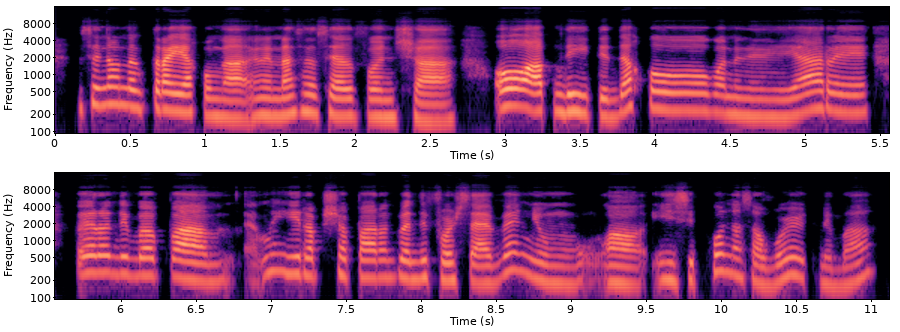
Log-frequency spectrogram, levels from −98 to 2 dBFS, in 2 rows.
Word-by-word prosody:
Kasi 295 +3 -3
no'ng 305 -1 +1
nag-try 250 -2 +5
ako 195 -3 -6
nga, 175 0 +3
na 195 0 -2
nasa 215 +3 -1
cellphone 185 -2 -1
siya, 155 -1 +1 0.3
oo, 280 +1 +8
updated 225 -5 -2
ako 240 -3 +1
kung 215 -2 -3
anong 195 -1 -6
nangyayari, 220 +5 -1 0.3
pero 275 0 +2
'di 265 - -2
ba, 250 0 +2
pam 205 -4 +3 0.2
mahirap 265 -3 -3
siya 245 - -4
parang 230 0 0
24/7 215 +3 -2
'yung, 185 -3 -6 0.3
ah, 175 -2 0
isip 205 0 -7
ko 290 - 0
nasa 225 -8 -6
work, 230 +6 -5
'di 170 - -11
ba? 190 +8 -7
220 Hz, 165 wpm, -22 LUFS, 190-250 Hz, 0.3 s, oo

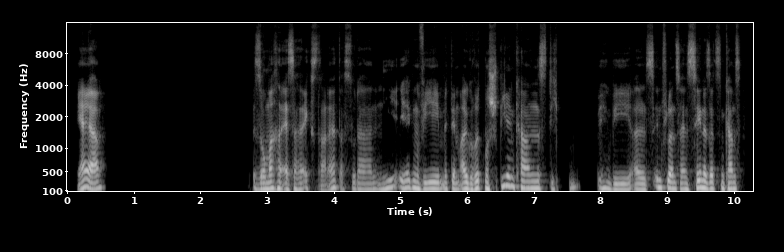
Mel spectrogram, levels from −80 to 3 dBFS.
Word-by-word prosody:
Ja, 155 - +3
ja. 145 0 +4 2.2
So 130 -1 0
machen 145 +1 +2
es - - 0
ja 125 -1 -2
extra, 130 -6 -6
ne? 155 +8 -2
Dass 170 - -11
du 135 - -7
da 125 -1 -6
nie 130 +6 -3
irgendwie 140 -4 +1
mit 135 0 -5
dem 135 -2 -1
Algorithmus 135 +1 +3
spielen 195 0 +1
kannst, 150 -3 0
dich 130 +2 -9 0.6
irgendwie 120 -5 -2
als 120 -1 -2
Influencer 150 -5 +1
in 130 - 0
Szene 155 +6 +4
setzen 140 +1 -1
kannst, 135 -1 0
140 Hz, 150 wpm, -25 LUFS, 130-150 Hz, 2.2 s, ja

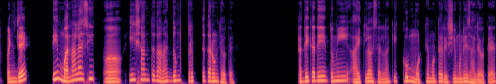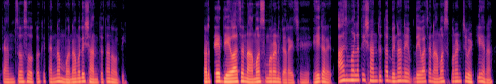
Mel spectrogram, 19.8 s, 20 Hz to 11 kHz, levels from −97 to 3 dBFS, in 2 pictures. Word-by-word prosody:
म्हणजे 130 +9 +4 0.5
ती 225 - +4
मनाला 190 +1 +4
अशी 245 +2 +1 0.2
अ, 125 +1 -1 0.4
ही 205 +1 +1
शांतता 195 -5 -1
ना 140 +3 0
एकदम 175 +3 -1 0.2
तृप्त 155 +2 -3
करून 150 -2 +3
ठेवते. 105 -8 -3 1.3
कधी-कधी 160 +6 +2
तुम्ही 165 +2 +1 0.2
ऐकलं 115 +6 +1
असेल 125 -4 -3
ना - - -1
की 145 - -5
खूप 150 0 +3
मोठे-मोठे 130 +2 -1
ऋषीमुनी 125 +4 0
झाले 110 -5 0
होते. 100 +5 -3
त्यांचं 115 0 -4
असं 130 +1 -2
होतं 120 0 -3
की 145 - -8
त्यांना 125 +3 -1
मनामध्ये 120 +6 +1
शांतता 115 -1 -2
नव्हती. 100 -6 -4 1.6
तर 125 +1 +4
ते 155 0 +7
देवाचं 135 +3 +7
नामस्मरण 130 +2 +2
करायचे 95 -1 -6 0.2
हे 125 +3 +2
कराय 120 -7 -1 0.2
आज 190 +2 +3
मला 190 0 +3
ती 200 - -3
शांतता 170 0 -3
बिना 155 +3 +1
ने 155 -2 -1 0.2
देवाचं 135 +3 -2
नामस्मरणची 140 +5 -3
भेटली 135 +1 -1
आहे 135 -4 0
ना, 95 - -4
135 Hz, 150 wpm, -23 LUFS, 120-155 Hz, 1.6 s, ते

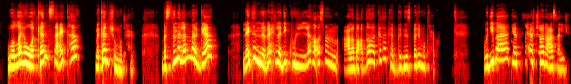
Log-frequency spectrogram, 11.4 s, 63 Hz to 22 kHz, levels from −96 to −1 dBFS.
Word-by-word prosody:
والله 245 +6 +2
هو 245 -5 +7
كان 295 - +2
ساعتها 380 +6 +2 0.3
ما - - 0
كانش 335 -8 +3
مُضحك. 165 -3 -11 0.5
بس 215 +5 -2
أنا 390 +6 +5
لمّا 395 +2 +3
رجعت، 355 - +1 0.5
لقيت 415 - +2
إن 325 -8 +5
الرحلة 300 +4 +2
دي 290 +5 -1
كُلّها 265 +1 -4
أصلًا 295 +2 -7
م 230 -5 -8
على 185 +2 -2
بعضها 210 +11 -3
كده 340 +6 -9
كان 230 -6 -10
بالنسبة 220 +2 -8
لي 255 - -6
مُضحكة. 215 -2 -14 0.9
ودي 230 +9 0
بقى 360 +1 +2
كانت 275 +1 -7
رحلة 330 0 -3
شهر 290 -1 +1
عسل. 205 -3 -4
280 Hz, 165 wpm, -19 LUFS, 220-330 Hz, 0.9 s, هو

